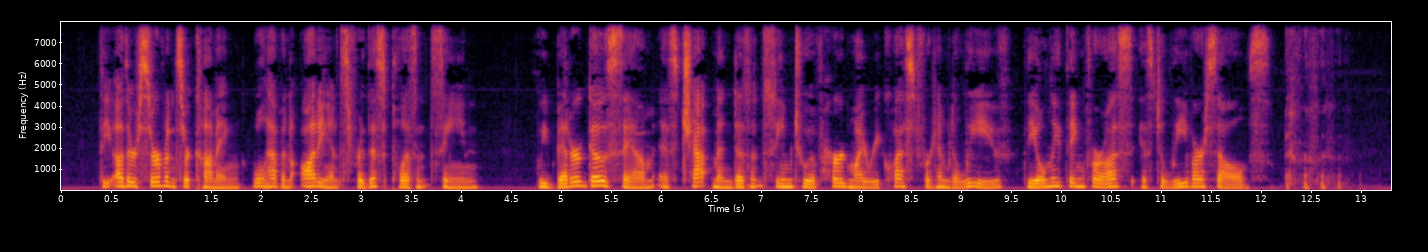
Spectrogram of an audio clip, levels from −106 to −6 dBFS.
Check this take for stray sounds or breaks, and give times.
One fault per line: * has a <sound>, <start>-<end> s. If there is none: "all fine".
* has a laugh, 12.2-13.0 s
